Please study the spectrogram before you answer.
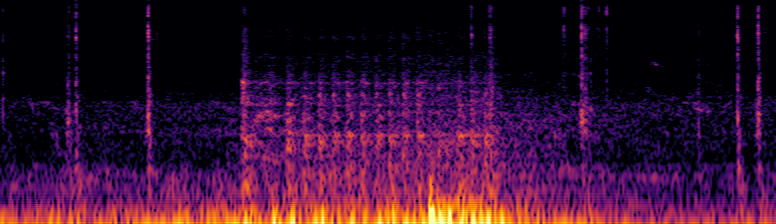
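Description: Starter churns at a slow, uneven chug before the engine catches and settles unsteadily; a warm engine that is slow to restart.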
